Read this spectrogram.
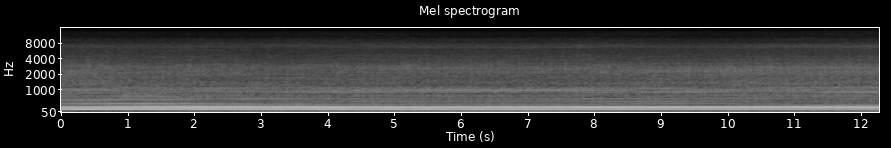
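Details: Catamaran diesel genset bench-run under load after two swapped controller wires (full-throttle runaway and shutdown) were corrected; steady even drone, smooth low hum, constant speed, no knocks or misses: normal running.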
